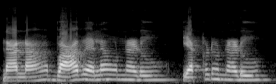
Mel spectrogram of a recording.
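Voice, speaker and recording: A woman's voice: mid-range voice, fairly even intonation, moderate pace, highs cut off, natural voice. A woman voicing a remorseful grown son who speaks hesitantly in an audio novel. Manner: hesitant, pleading.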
